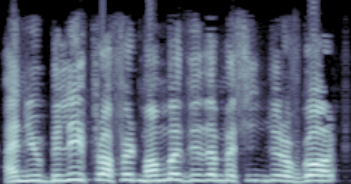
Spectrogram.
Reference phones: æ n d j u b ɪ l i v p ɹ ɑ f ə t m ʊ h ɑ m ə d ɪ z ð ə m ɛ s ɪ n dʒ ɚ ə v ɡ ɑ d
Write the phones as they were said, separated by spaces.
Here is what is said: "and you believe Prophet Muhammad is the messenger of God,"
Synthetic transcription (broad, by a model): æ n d j u b ɪ l i v p ɹ ɑ f ə t m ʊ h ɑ m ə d ɪ z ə m ɛ s ɪ n dʒ ɚ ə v ɡ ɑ d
